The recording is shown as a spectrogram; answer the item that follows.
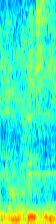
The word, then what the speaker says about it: комплексные: Например, мы говорим о комплексное чего-нибудь планирование и комплексные числа. Хотя корень они тоже греческие, но комплексные числа пришли к нам от французов. И ударение на последний слог.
